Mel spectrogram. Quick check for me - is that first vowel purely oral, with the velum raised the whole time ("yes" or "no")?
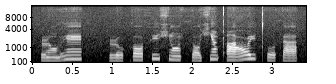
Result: no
